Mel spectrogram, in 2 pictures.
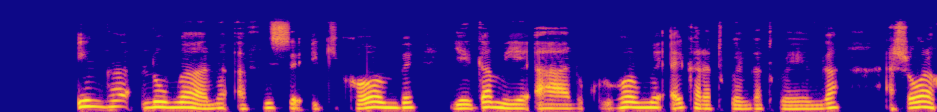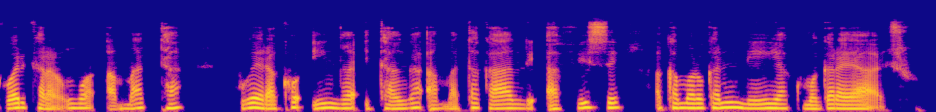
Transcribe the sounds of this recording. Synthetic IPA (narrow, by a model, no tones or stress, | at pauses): iŋ̥anuːmŋaːnaʔafise̞̰iɡikʰo̞ːmbe̞ | je̞ːɡamije̞ʔahaːn̥hukuɾṵɦo̞mwe̞ʔaɾikʰaɾatwe̞ːŋɡatwe̞ːŋɡa | a̰ʃo̞βo̞ɾakuβaɾikʰaɾa̰ŋwa̰a̰matʰa | kuβe̞ːɾakʰo̞iŋ̥haʔitʰaːŋɡaʔama̰takaːndiafise̞ | akamaɾukaninijakumaɡaɾaja̰ːt͡ʃu̥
